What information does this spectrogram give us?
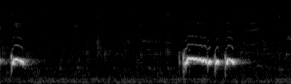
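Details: Zebra dove, which other doves answer at once, gives a single short coo followed by a quick bubbling phrase of several rapid notes.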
